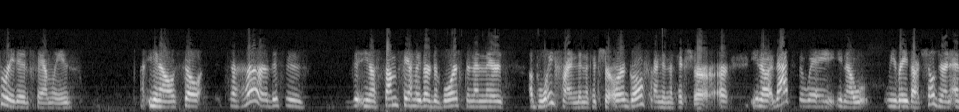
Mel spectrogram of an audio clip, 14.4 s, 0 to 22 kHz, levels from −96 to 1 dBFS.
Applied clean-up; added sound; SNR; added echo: none; none; none; none.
